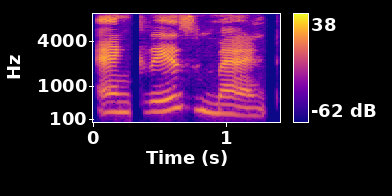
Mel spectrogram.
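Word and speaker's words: encouragement: अब यहाँ पर देखिए ओ यू हमारा साइलेंट रहता है, रे हम इसे पढ़ रहे हैं, एंकरेज हो जाएगा मैंट, एंकरेजमेंट।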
